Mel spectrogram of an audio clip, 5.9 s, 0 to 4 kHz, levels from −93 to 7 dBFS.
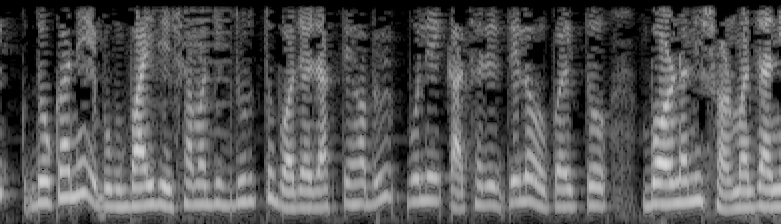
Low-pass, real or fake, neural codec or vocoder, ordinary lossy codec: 3.6 kHz; real; none; none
